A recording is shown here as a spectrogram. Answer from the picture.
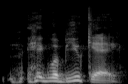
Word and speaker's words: Igwebuike: Igwebuike is how you say his name, and he looked really good.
